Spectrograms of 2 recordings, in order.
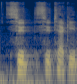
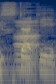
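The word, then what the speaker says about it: すてき: It'd be Steki, actually. It's funny, Suteki is really how the singer sings it, but that's because she's singing it. Well, yeah, when you sing it, you pronounce all the syllables, like, fully. Gotcha. Unless it's you're singing really quickly, but... Right. Yeah, it would be Steki.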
